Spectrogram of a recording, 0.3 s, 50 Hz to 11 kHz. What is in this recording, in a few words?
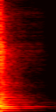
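Boss DR-202 percussion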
